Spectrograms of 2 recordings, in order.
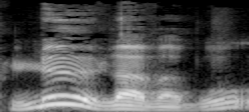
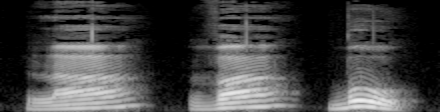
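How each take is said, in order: First: Said in the usual way. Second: "lavabo" very slowly as la, va, bo; "lavabo" in three drawn-out, spaced beats; syllable by syllable. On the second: Shown as a demonstration. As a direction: stretch and separate each syllable of "lavabo". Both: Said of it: "les trois syllabes".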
